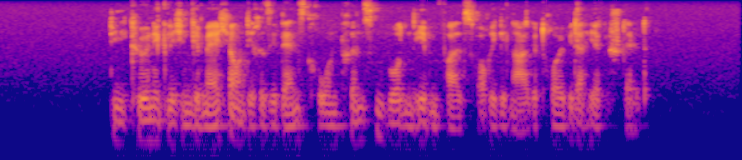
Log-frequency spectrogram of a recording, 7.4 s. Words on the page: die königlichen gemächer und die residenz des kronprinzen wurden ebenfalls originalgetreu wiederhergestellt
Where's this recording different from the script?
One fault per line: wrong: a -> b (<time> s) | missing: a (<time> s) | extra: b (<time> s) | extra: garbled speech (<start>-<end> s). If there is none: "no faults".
missing: des (3.1 s)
